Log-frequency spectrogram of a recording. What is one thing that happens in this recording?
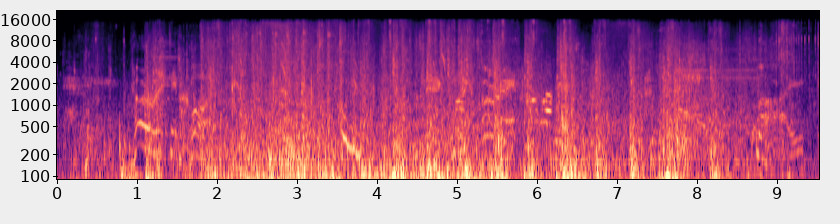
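A weapon fires rapid explosive shots.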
